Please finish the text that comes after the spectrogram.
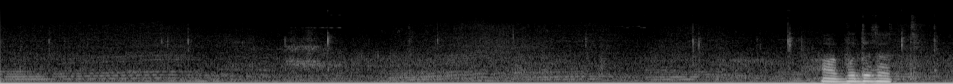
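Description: Beetle-style Weevil car engine in GTA 5, revving with rising and falling pitch sweeps under ongoing conversation, loud and close, with a brief harsher burst near the end.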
